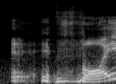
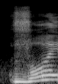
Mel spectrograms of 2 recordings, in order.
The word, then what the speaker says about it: Vooi: Boy oder bin ich eher dein Boy? Oh, nicht B. Weißt du, bei der Aussprache leicht auf die Lippen. Boy.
